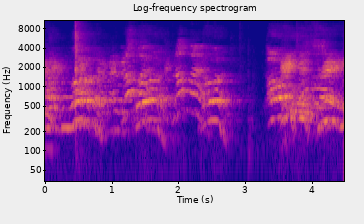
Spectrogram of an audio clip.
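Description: Excited voices calling out, with one sharp slap about half a second in as a giant playing card is turned over against the wooden shelf.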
